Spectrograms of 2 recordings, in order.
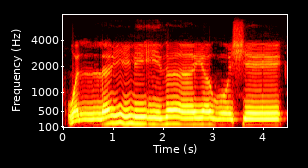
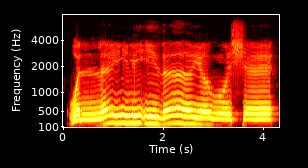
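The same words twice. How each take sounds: First: The final vowel leans strongly toward 'e'. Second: The final vowel leans slightly toward 'e'. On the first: "itu imalah" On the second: "Itu seperti itu ya bacaan taklil"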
